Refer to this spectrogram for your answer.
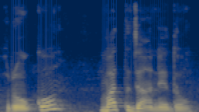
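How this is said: There is a pause right after roko. Stop the person; do not let them go. "रोको के बाद क्या करा, अल्प विराम लगा दिया"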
